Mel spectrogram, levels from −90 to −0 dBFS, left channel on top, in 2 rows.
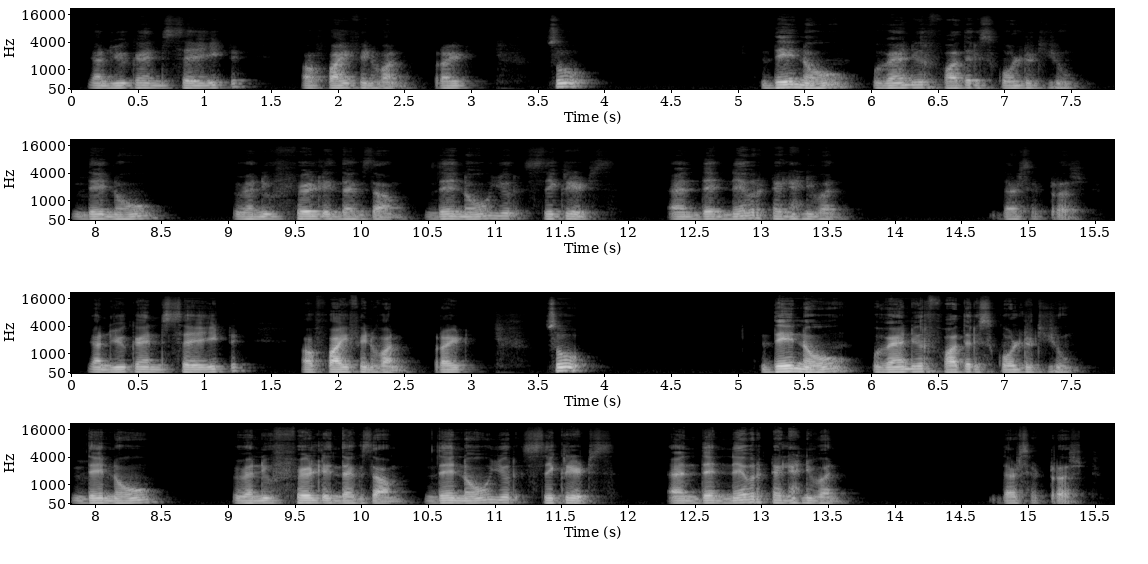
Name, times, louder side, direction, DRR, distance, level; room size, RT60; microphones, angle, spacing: voice 1, 0.1-1.1 1.7-2.5 2.7-2.9 3.6-3.8 5.2-7.5 7.8-8.5 9.0-11.7 12.3-13.6 14.8-15.4, right 4 dB, 50° right, 0.4 m, -28 dB
3.3 x 2.2 x 2.7 m
head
